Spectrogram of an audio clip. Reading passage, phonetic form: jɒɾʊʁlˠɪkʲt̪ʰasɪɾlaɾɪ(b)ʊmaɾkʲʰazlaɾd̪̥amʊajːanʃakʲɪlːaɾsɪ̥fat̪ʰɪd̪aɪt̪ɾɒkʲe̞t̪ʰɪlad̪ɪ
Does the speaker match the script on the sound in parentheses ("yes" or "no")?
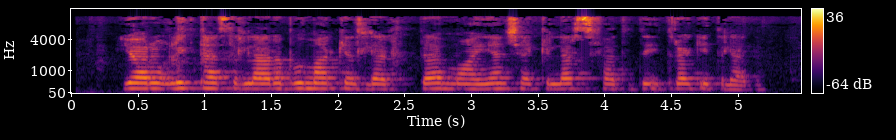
yes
